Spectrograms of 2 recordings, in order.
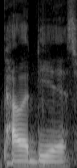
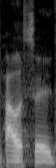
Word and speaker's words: Palisades: whatever the town of paladas or whatever how you ever pronounce it Palisades yeah Palisades and yeah and it's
